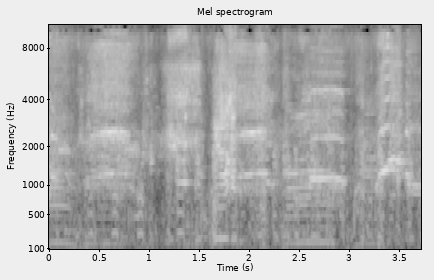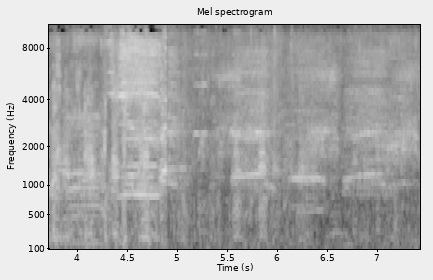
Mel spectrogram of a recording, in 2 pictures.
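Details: Desi ducks at a village farm in Andhra Pradesh during the morning egg collection; a crowded flock gives repeated harsh quacks, loudest in the middle of the passage.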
